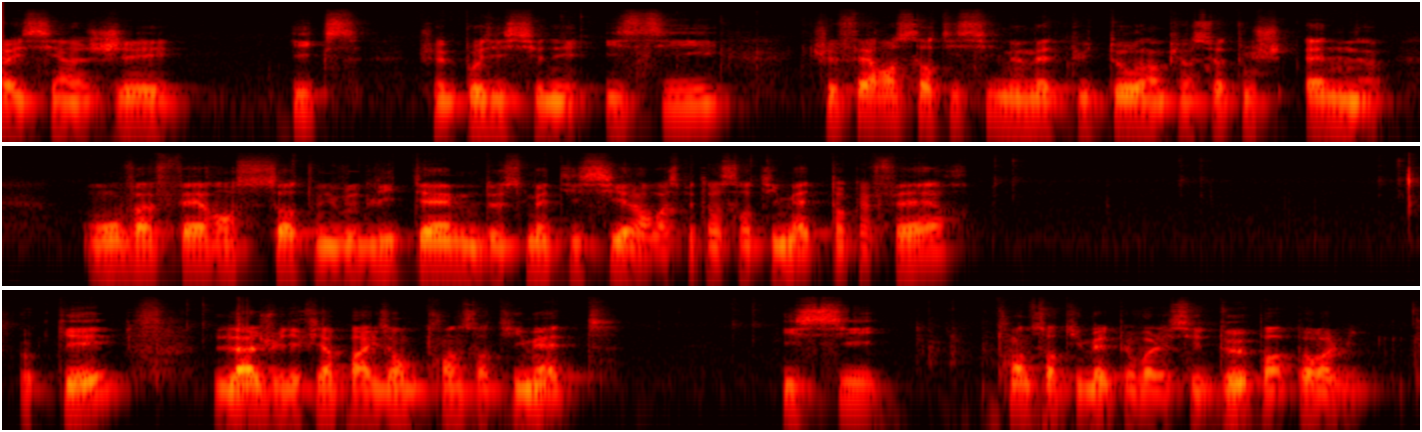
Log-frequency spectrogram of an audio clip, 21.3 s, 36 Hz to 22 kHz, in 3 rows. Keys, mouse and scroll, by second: 0.1 g, 4.9-5.4 shift+middle drag, 6.0 n, 8.5 click, 12.1 click, 13.1-14.1 drag, 15.3-16.6 drag, 17.9-19.2 drag, 20.6 middle click.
